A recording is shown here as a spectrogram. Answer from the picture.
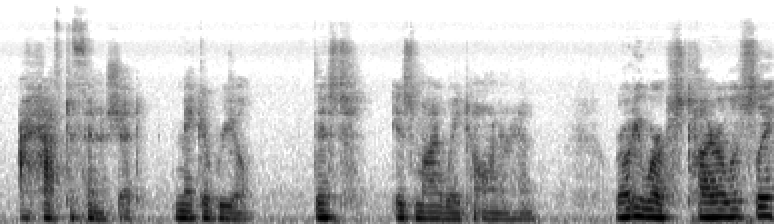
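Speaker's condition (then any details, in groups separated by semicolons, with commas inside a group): No condition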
